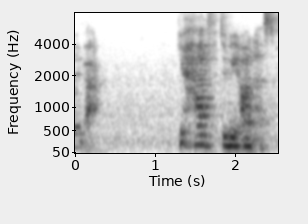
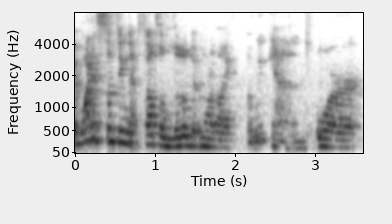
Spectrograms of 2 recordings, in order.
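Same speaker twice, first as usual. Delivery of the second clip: normal talking voice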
